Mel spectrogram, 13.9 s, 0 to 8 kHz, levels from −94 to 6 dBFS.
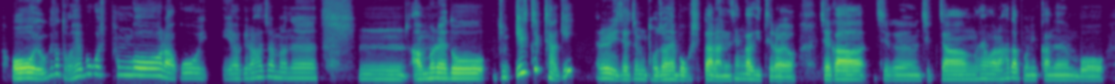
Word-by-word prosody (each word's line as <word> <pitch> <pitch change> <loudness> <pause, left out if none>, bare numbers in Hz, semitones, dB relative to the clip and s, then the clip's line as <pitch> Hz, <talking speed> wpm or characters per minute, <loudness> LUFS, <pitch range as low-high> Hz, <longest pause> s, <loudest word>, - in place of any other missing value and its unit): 어 150 +2 +9
여기서 160 - -4
더 250 - -12
해보고 245 +7 -6
싶은 230 0 -10
거라고 210 -11 +2
이 135 - -20 0.2
이야기를 135 +3 -8
하자면은 150 -4 -7 0.6
음 125 -2 -9
아무래도 140 +1 +4 0.2
좀 170 -1 -9
'일찍 310 - +2
자기를 170 - -2
이제 120 -1 -4
좀 125 0 -9
도전해 120 +3 -1
보고 110 -2 -3
싶다.'라는 100 -5 +1
생각이 125 -1 -2
들어요. 90 -3 -1 0.3
제가 120 0 +6
지금 115 -2 -7
직장 120 +1 -2
생활을 125 -1 -3
하다 150 +1 +1
보니까는 115 -1 -5
뭐 95 -2 -4
130 Hz, 290 characters per minute, -23 LUFS, 115-150 Hz, 0.6 s, 어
